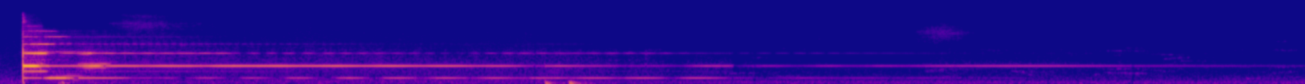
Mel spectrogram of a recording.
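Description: A singing bowl struck once, then ringing in several clear tones that slowly fade over about ten seconds, its low tone wavering in a slow pulse. It is rung to open a time of silent meditation.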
